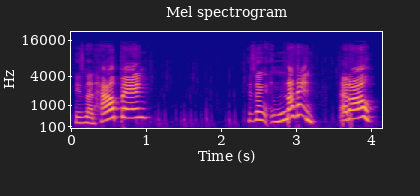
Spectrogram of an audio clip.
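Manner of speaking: high, loud, indignant protest; exasperated complaint. Real, not acted. Player complains Orb is doing nothing, loudly exasperated. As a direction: protest loudly that you're being left alone. Complains teammate will not help.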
